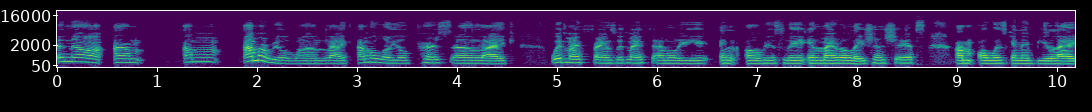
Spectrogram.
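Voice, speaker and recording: Recorded very cleanly against a silent background, with a dry, close sound and no echo, a woman with a non-native accent speaks at medium pitch and a moderate pace. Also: ordinary pitch variation. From Mexico. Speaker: dating show contestant. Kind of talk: casual interview.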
